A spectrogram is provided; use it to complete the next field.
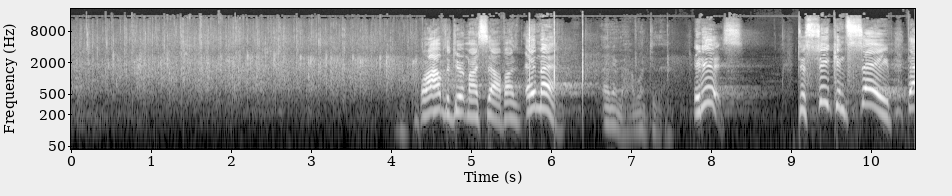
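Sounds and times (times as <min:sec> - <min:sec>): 
audience applause: 0:00.0 - 0:05.0
speech: 0:04.3 - 0:08.4, 0:09.1 - 0:10.5.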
